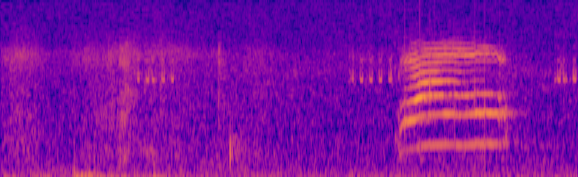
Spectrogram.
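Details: A kitten making funny, weird noises: one clear, high, tonal meow lasting under a second, steady then slightly falling, preceded by faint soft squeaks and a light click over low background hiss.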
